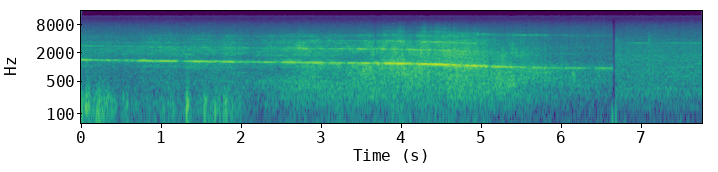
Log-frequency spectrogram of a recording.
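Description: A jet engine roars with a high whine that drops in pitch as the plane passes close by.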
